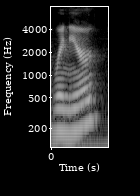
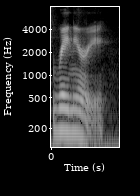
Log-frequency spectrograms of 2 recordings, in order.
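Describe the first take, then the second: First: The name ends without a final 'ee' sound. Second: The name ends with a final 'ee' sound. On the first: The speaker calls it wrong. "we had said that Keith's last name was" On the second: The speaker calls it right. "really it's supposed to be called uh, pronounced"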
